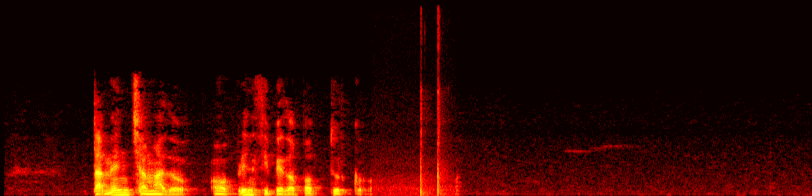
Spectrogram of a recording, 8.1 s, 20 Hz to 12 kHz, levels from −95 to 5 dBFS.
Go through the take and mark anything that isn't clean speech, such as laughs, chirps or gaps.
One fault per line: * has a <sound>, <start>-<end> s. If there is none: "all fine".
* has a thud, 4.2-4.5 s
